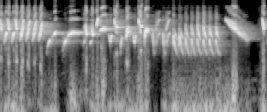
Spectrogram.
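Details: Pet Algerian Parva goldfinch male in its cage, pouring out continuous quick twittering, bright trills and short slurred notes, ending with a downward-sliding whistle.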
